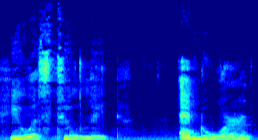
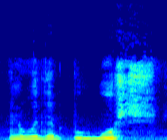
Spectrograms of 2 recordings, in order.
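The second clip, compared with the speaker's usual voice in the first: loud whoosh; 8 dB louder than usual. A narrator's reading. Reading a fast exit.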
